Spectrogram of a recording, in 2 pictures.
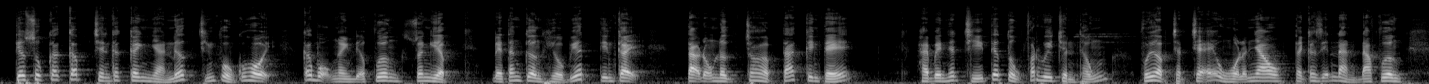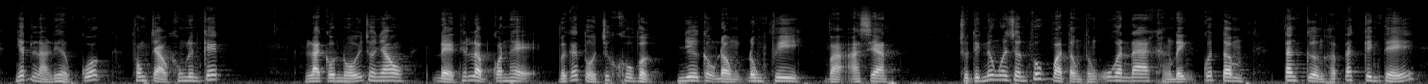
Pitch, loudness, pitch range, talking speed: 160 Hz, -22 LUFS, 135-180 Hz, 235 wpm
